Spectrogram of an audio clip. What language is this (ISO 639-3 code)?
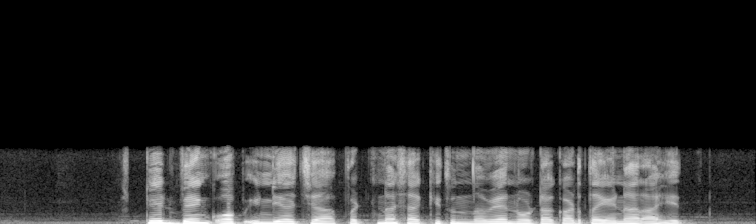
mar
